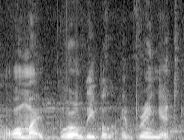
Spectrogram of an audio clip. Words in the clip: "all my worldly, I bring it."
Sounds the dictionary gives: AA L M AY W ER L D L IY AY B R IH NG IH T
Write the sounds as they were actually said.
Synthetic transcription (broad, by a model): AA L M AY W ER L D L IY AY B R IH NG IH T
